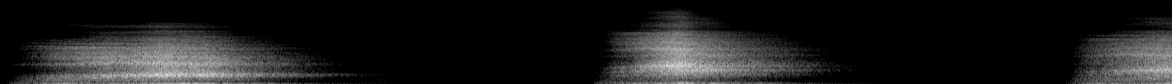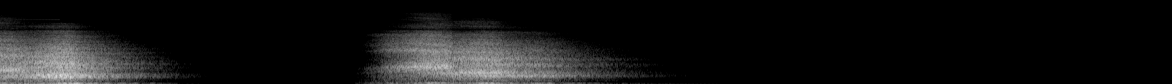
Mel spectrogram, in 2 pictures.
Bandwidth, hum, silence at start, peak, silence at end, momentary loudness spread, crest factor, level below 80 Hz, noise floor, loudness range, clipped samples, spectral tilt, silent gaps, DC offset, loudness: 13 kHz; none; 0.4 s; 0 dBFS; 5.9 s; 23 LU; 22 dB; -38 dBFS; -89 dBFS; 14 LU; under 0.1%; -4.5 dB/octave; 4.62-5.92 s, 9.40-10.61 s, 14.07-15.21 s; under 0.1%; -18 LUFS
